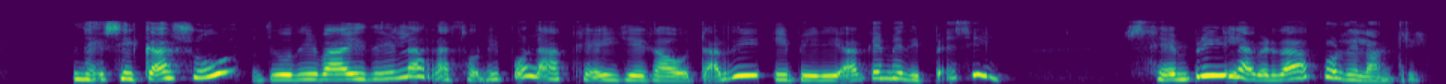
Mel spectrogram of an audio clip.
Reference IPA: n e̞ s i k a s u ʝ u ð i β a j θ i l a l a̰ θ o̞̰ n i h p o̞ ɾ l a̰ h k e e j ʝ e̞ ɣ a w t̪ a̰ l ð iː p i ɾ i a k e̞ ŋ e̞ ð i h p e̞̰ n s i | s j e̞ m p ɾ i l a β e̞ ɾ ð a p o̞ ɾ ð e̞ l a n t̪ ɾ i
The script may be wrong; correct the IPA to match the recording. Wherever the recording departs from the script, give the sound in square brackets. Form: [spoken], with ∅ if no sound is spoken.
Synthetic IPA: n e̞ s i k a s u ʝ u ð i β a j [ð] i l a [r] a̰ θ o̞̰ n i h p o̞ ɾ l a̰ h k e e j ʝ e̞ ɣ a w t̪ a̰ [ɾ] ð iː p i ɾ i a k e̞ [m] e̞ ð i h p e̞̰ n s i | s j e̞ m p ɾ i l a β e̞ ɾ ð a p o̞ ɾ ð e̞ l a n t̪ ɾ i

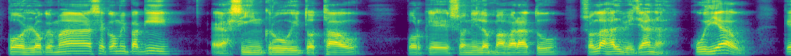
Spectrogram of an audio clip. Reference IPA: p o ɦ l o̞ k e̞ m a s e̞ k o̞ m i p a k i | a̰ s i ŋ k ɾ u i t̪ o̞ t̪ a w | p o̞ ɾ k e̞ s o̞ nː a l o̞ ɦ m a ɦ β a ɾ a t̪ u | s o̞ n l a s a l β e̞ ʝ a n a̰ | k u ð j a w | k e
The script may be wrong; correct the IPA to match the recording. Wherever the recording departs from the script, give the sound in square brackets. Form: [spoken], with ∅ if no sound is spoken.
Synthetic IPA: p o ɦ l o̞ k e̞ m a s e̞ k o̞ m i p a k i | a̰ s i ŋ k ɾ u i t̪ o̞ t̪ a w | p o̞ ɾ k e̞ s o̞ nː [i] l o̞ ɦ m a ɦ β a ɾ a t̪ u | s o̞ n l a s a l β e̞ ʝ a n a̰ | k u ð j a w | k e

